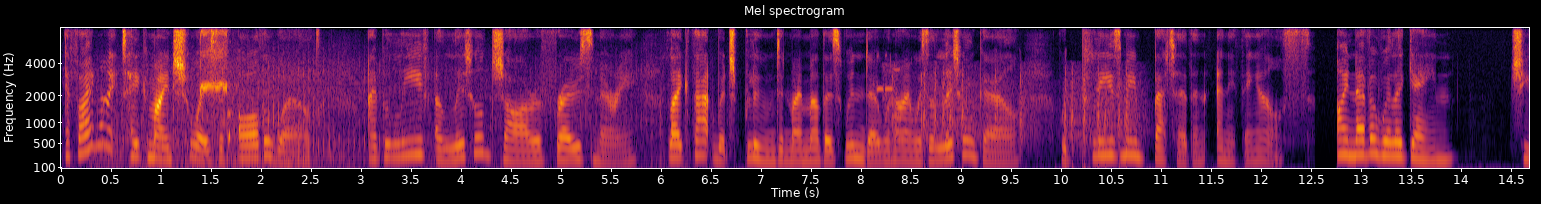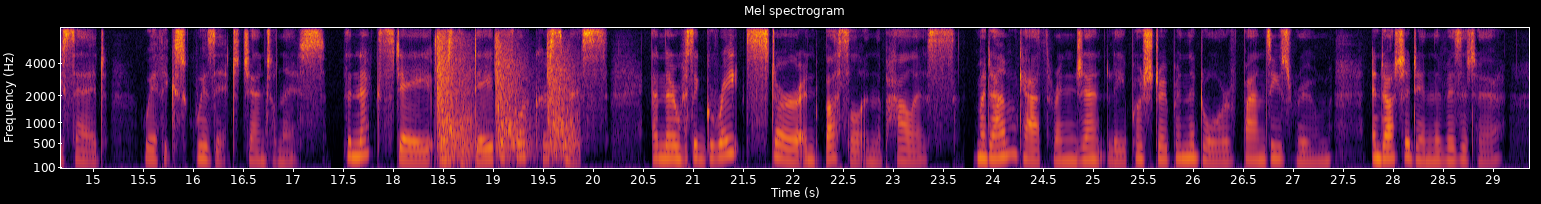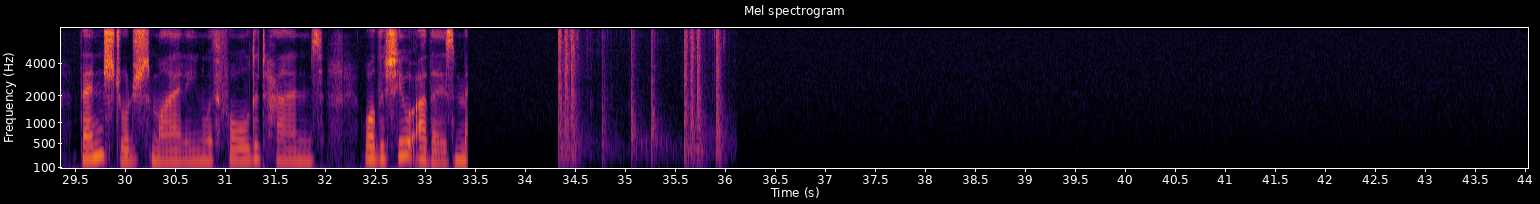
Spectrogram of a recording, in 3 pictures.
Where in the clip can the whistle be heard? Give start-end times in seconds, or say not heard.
1.4-1.8.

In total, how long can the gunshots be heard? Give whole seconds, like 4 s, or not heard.
6 s.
